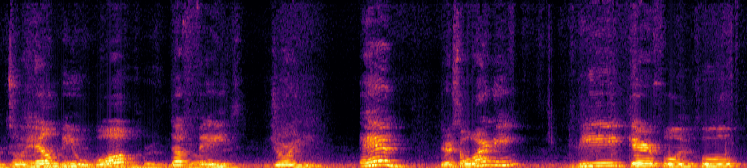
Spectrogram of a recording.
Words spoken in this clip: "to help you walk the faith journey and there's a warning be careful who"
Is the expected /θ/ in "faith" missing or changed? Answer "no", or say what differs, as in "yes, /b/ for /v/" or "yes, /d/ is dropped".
yes, /t/ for /θ/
